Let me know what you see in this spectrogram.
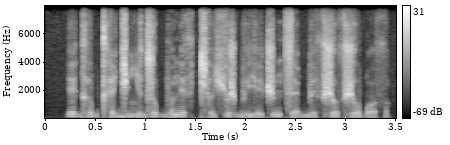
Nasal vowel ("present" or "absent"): absent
